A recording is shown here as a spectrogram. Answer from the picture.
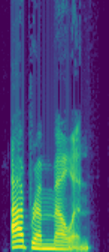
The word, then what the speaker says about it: Abramelin: of the original book of Abramelin. – How do you spell it? – A-B-R-A-M-E-L-I-N. Abramelin, the mage. It's almost like Abraham, but it's not.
